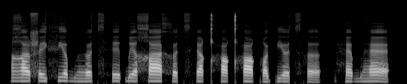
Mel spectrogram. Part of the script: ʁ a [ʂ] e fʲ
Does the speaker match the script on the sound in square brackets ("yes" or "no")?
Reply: yes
